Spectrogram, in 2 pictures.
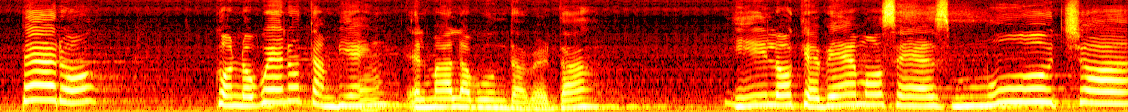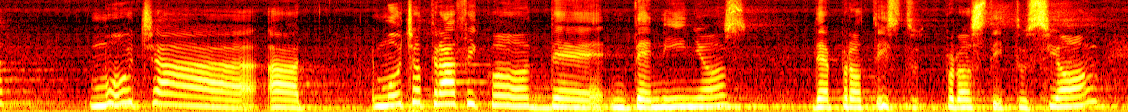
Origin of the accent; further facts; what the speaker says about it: Costa Rica; moved away as an adult; also born or lived in Strasbourg, France; me crié aquí en Costa Rica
